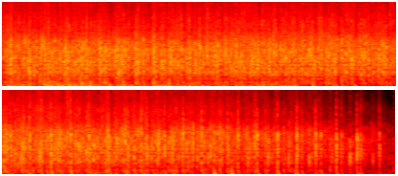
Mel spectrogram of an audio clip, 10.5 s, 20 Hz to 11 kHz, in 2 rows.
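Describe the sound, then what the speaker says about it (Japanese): An audience gives dense, sustained applause to welcome the mechanic about to strip down a Honda RC166 racing motorcycle, with many hands clapping steadily before the sound tapers off at the end. "どうぞ皆さん拍手でお迎えください。"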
